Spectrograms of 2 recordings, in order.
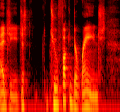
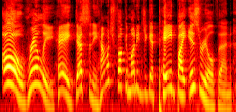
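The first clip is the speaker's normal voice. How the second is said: yelling, much higher and louder, outraged; angry shout; 8 semitones higher, 12 dB louder than usual. Real, not acted. Streamer yelling back at Destiny's clip, furious. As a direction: blast the question at him.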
